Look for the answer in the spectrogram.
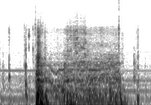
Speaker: window went down that's good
